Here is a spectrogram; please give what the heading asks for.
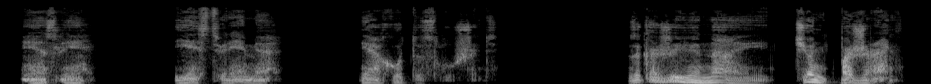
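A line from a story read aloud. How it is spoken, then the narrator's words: Gruff introductory mutter. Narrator (Russian): в порядке предисловия буркнул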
